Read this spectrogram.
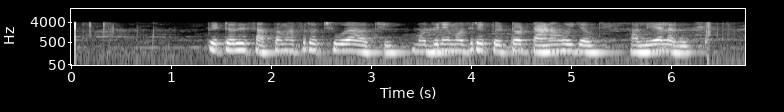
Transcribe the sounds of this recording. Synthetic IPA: peʈɔɾesat̪ɔmasɔɾɔt͡ʃʰuaɔt͡ʃʰimɔd̪ʱiɾemɔd̪ʱiɾepeʈɔʈaɽ̃ɔɦojd͡ʒawt͡ʃʰi̥halijalaɡut͡ʃʰi̥

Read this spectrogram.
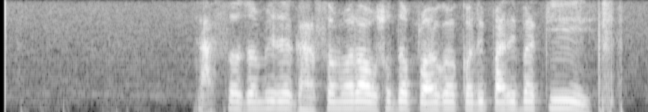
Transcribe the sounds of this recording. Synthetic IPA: t͡ʃasɔd͡ʒɔmiɾeɡʱasɔmɔɾɔɔwsud̪ʱɔpɾɔjoɡɔkɔɾipaɾibaki

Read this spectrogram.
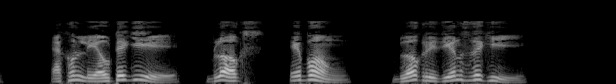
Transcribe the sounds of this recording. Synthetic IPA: ɛkʰɔnleawʈeɡije | blɔks | ebɔŋ | blɔkɾid͡ʒijəns̬d̪ekʰi

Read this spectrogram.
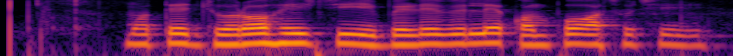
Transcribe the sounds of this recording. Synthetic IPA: mot̪ed͡ʒoɾɔɦejt͡ʃʰibeɽebelekɔmpɔasut͡ʃʰi

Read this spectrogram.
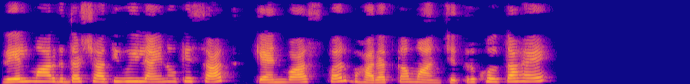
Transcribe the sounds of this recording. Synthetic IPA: ɾeːlmaːɾɡd̪ɐɾʃaːt̪iɦʊilaːɪnõkesaːt̪ʰkɛːnʋaːspɐɾbʱaːɾət̪kamaːnt͡ʃɪt̪ɾəkʰʊlt̪aɦɛː

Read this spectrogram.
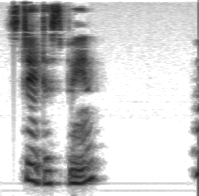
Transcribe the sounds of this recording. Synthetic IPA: sʈeːʈəspeːn | k

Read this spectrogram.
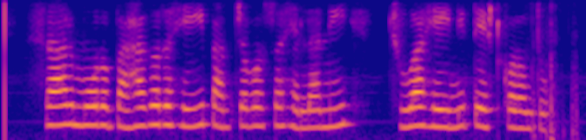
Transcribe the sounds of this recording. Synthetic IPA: saɾmoɾɔbaɦaɡɔɾɔɦejpãnt͡ʃɔbɔɾsɔɦelani | d͡ʒʰuaɦejnit̪esʈkɔɾɔnt̪u

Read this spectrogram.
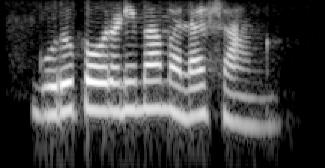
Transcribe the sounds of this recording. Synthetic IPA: ɡuɾupowɾɳimaməlasaŋɡ

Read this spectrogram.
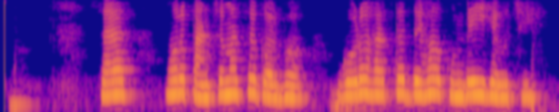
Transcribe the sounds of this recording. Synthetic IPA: saɾ | moɾɔpant͡ʃɔmasaɡɔɾbʱɔ | ɡoɽoɦat̪ɔd̪eɦɔkuɳɖejɦewt͡ʃʰi

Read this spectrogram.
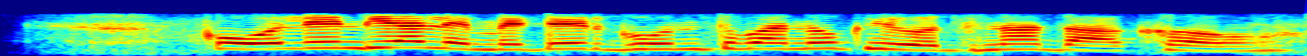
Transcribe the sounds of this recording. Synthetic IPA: koːlɪɳɖijaːlɪmɪʈeɖɡʊnt̪ʋənʊkjoːd͡ʒnad̪aːkʰəʋ

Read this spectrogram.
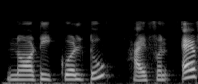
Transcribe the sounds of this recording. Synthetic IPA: nɔːʈiːkʋəlʈu | hajfə̃nɛ

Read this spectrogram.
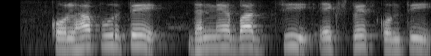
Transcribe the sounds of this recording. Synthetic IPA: kolɦapuɾt̪e | d̪ʱənjəbad̪̚t͡ʃiekspɾeskont̪i

